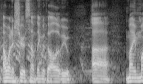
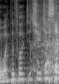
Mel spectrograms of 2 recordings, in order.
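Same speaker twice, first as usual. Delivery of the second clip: higher, softer mock outrage; imitating the attendants; 7 semitones higher, 6 dB quieter than usual. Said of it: "stopped what they were doing and go".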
